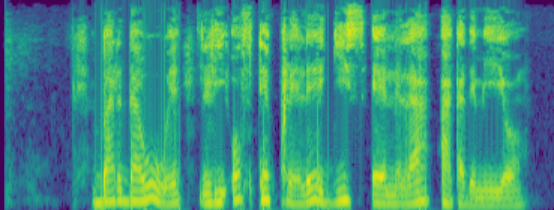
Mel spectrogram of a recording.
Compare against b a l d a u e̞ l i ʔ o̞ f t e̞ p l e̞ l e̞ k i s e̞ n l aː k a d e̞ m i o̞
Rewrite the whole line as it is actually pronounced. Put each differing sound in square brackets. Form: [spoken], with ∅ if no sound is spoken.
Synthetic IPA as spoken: b a l d a u e̞ l i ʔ o̞ f t e̞ p [ɾ] e̞ l e̞ [ɡ] i s e̞ n l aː k a d e̞ m i o̞

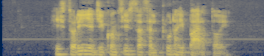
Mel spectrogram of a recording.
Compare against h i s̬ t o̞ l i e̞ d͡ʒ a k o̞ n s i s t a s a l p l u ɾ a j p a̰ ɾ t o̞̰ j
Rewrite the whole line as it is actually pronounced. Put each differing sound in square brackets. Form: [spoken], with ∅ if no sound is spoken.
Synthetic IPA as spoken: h i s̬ t o̞ [ɾ] i e̞ d͡ʒ [i] k o̞ n s i s t a s a l p l u ɾ a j p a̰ ɾ t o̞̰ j

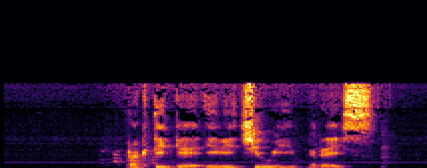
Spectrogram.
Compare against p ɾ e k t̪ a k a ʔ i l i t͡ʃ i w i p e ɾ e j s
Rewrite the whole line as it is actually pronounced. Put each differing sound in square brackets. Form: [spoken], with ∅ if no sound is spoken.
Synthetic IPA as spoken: p ɾ [a] k t̪ [i] k [e] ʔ i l i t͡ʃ i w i p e ɾ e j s

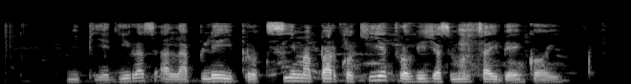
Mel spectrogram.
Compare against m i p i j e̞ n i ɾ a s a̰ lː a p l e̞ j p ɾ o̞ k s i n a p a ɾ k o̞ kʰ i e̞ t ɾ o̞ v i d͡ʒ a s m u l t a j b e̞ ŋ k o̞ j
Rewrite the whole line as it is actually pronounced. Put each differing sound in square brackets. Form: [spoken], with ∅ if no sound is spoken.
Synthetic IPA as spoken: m i p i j e̞ [d] i ɾ a s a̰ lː a p l e̞ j p ɾ o̞ k s i [m] a p a ɾ k o̞ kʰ i e̞ t ɾ o̞ v i d͡ʒ a s m u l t a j b e̞ ŋ k o̞ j

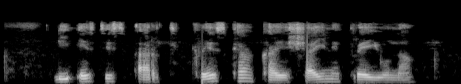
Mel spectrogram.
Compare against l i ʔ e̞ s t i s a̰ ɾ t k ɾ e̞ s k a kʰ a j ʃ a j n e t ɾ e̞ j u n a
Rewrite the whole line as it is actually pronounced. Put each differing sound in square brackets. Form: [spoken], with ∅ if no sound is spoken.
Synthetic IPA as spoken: l i ʔ e̞ s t i s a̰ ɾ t k ɾ e̞ s k a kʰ a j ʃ a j n e t ɾ e̞ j u n a

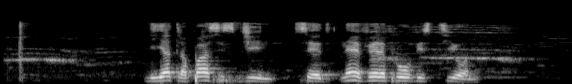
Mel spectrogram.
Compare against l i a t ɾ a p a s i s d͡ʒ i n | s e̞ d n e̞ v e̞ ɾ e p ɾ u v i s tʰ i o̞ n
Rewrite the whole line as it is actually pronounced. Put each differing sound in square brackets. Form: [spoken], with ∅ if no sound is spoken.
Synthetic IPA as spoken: l i a t ɾ a p a s i s d͡ʒ i n | s e̞ d n e̞ v e̞ ɾ e p ɾ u v i s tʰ i o̞ n

